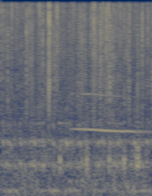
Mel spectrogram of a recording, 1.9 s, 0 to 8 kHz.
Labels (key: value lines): label: anthrophony, mechanical
recorder: SoundTrap 300

label: biophony
recorder: SoundTrap 300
